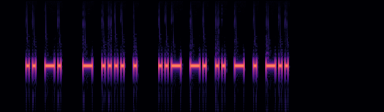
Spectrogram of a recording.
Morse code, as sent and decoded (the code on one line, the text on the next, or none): .. -. / - .... / ..- -. .. - . -..
IN THE UNITED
